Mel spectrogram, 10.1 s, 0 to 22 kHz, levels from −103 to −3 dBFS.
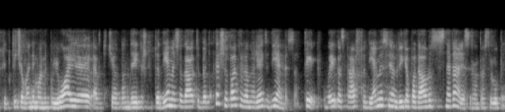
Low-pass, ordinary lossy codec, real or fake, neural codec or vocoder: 7.2 kHz; Opus, 16 kbps; fake; codec, 24 kHz, 1 kbps, SNAC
